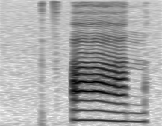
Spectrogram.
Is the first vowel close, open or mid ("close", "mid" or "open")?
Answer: open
